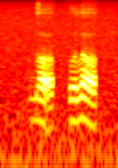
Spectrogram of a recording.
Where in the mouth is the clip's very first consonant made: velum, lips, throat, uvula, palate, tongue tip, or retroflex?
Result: velum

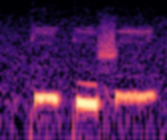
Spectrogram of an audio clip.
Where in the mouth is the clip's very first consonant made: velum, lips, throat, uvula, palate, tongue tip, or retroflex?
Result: velum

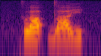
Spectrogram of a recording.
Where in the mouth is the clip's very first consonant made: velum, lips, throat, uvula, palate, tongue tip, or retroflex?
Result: velum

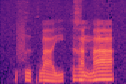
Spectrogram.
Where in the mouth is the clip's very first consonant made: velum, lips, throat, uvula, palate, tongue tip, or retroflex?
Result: lips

